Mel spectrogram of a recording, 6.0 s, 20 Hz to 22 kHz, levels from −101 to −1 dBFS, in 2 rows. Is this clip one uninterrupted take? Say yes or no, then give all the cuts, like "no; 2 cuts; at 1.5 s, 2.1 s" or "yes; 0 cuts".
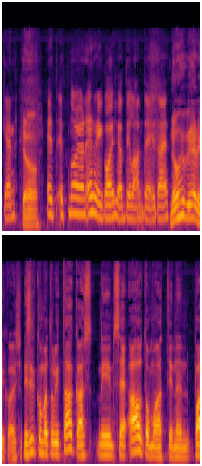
no; 1 cut; at 3.3 s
